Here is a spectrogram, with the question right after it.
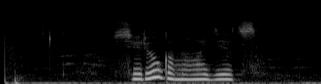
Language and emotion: Russian, sad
